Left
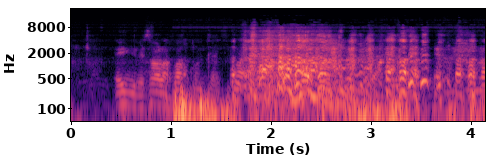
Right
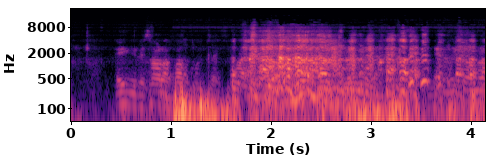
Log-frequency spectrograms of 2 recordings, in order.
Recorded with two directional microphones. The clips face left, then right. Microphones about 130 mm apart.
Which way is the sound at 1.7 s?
75° left (ahead or behind).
